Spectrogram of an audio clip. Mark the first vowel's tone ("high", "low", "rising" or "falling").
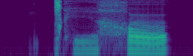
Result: low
